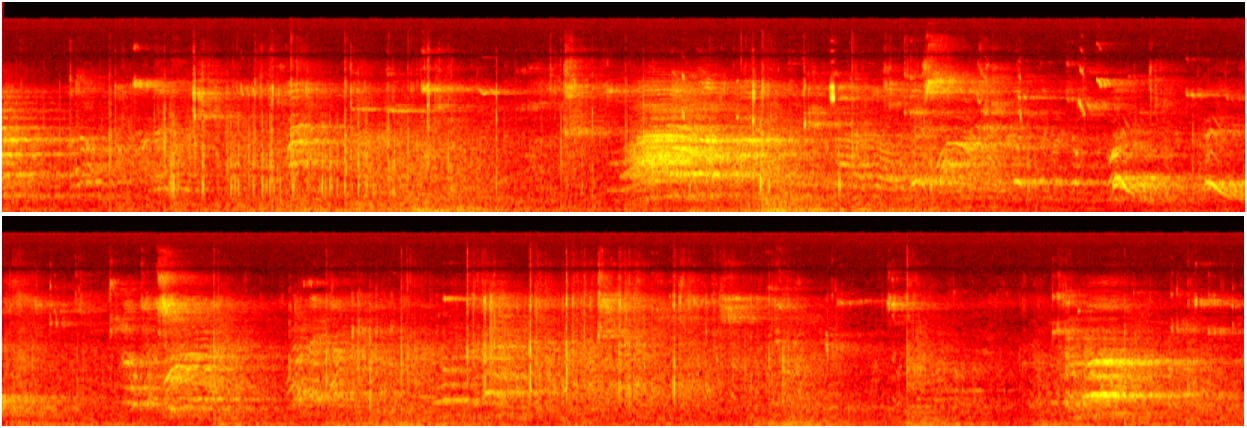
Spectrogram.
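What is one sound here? Young men and women call out and shout to each other in a large echoing hall.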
